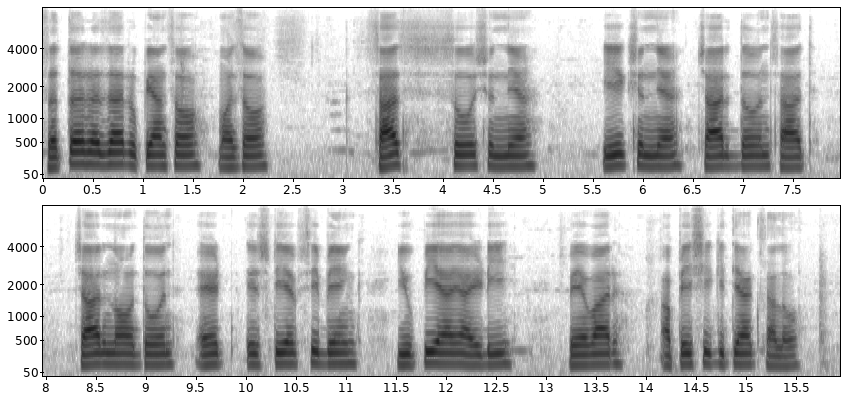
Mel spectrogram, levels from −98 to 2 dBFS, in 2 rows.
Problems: none marked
